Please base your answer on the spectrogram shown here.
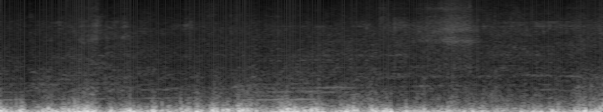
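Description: Wind blowing across a spectator area at an asphalt rally special stage, a loud, steady low rumbling buffet on the microphone with gusty fluctuations throughout and no clear voices.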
